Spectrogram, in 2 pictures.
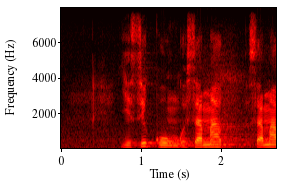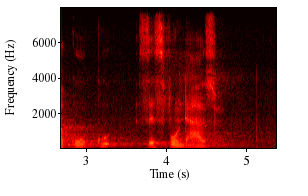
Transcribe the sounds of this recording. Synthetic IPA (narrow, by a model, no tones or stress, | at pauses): jisiɡ̥ʱuŋɡʱɔ | samaɡ̥ʱuɡ̥ʱusesi̥fundʱa̰ːzɔ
